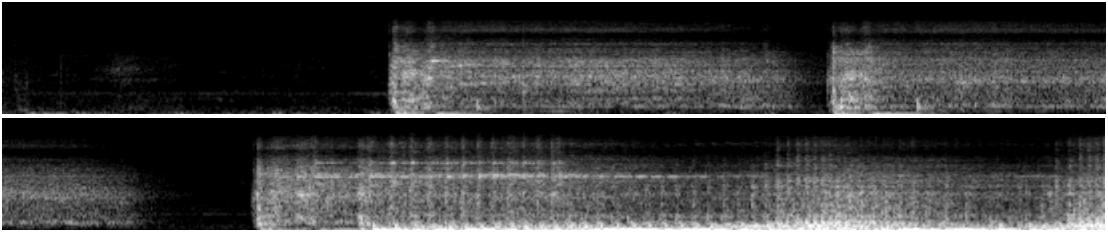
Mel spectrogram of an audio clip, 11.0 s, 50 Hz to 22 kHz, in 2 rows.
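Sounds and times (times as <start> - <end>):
engine catching: 2.0 - 6.0, 6.8 - 11.0
electric starter cranking: 2.0 - 6.2, 6.8 - 10.1.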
